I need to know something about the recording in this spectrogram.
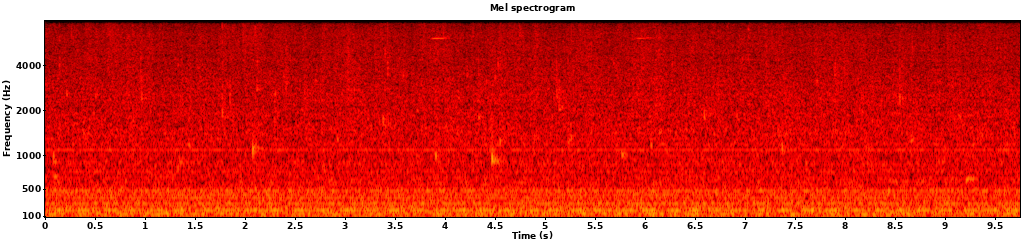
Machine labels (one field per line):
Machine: pump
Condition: normal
